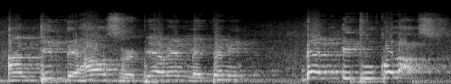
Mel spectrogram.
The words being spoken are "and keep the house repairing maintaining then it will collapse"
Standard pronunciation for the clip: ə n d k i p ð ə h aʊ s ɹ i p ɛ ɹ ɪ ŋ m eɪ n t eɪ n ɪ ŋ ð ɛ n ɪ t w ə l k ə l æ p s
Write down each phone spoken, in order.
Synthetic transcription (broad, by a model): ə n k i p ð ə h aʊ s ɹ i p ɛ ɹ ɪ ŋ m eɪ n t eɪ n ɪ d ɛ n ɪ t w ə l k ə l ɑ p s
